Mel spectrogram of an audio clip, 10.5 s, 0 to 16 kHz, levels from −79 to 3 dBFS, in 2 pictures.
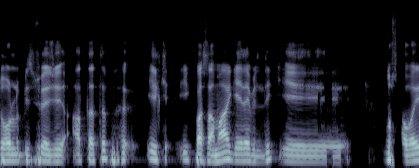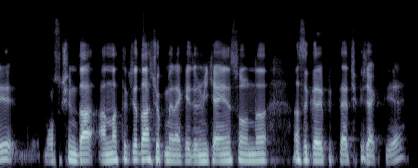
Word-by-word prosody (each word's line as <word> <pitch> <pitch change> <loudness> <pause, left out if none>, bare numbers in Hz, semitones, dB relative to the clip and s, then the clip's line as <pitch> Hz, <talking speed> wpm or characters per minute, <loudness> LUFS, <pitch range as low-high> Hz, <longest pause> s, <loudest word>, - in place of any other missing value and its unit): zorlu 105 -1 +1
bir 105 - -5
süreci 105 -3 0
atlatıp 110 +6 -3 0.4
ilk 125 -3 -1 0.2
ilk 120 -1 -9
basamağa 110 +3 +3
gelebildik. 110 +2 -2
Eee, 95 -2 -2 0.7
Moskova'yı 115 +6 0 0.3
Mos 105 +1 -7
şimdi 115 -4 +2
daha 110 0 +8
anlattıkça 115 +4 +2
daha 130 0 +8
çok 125 -1 0
merak 100 -1 +1
ediyorum 100 0 +1
hikâyenin 105 +1 +3
sonunda 110 -1 +1 0.3
nasıl 120 0 +1
gariplikler 110 -2 +1
çıkacak - - -3
diye. 115 +11 -6
110 Hz, 140 wpm, -23 LUFS, 105-120 Hz, 0.7 s, daha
